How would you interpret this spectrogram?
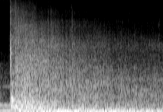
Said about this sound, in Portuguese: Você explode, todo mundo só escuta esse barulho de impacto no chão, sobe até um pouco de fumaça.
